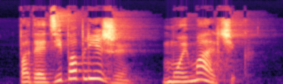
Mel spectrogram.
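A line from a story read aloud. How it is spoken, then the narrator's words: Tender, affectionate. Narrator (Russian): сказал хозяин дома ласково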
